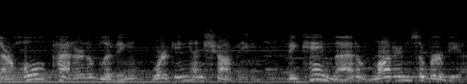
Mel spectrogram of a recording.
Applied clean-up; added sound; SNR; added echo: none; Harp; 15 dB; reverberation time 0.4 s.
